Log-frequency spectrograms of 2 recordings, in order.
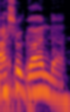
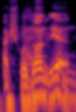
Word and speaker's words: ashwagandha: And I don't even know how to pronounce ashwilla. I don't even know. Ashwagandha. Ashwagandha, yeah.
